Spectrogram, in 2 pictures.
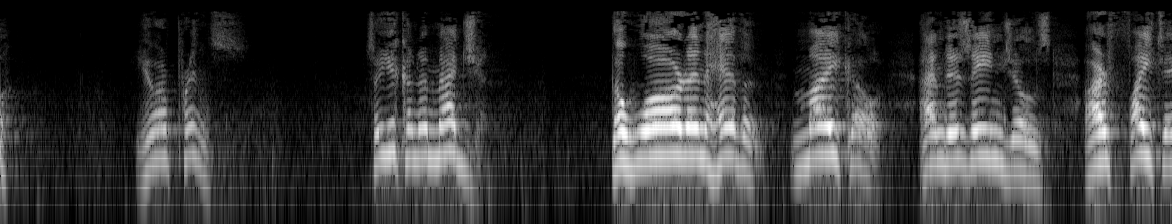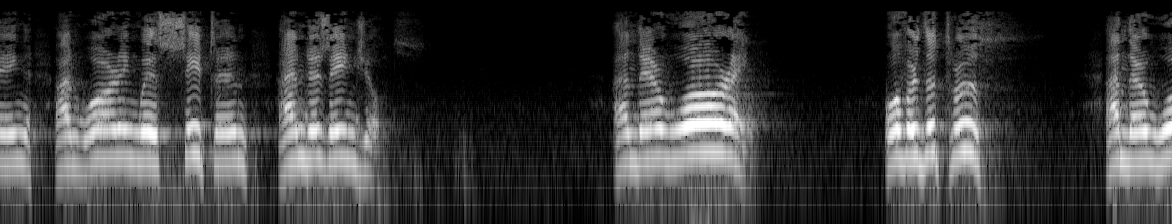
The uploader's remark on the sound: Preached in Grafton. At the Lord's Day Morning service on 18th November, 2018.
